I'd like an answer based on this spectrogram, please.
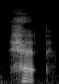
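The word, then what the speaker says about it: حاء: Ah oui, le ha, ça fait partie de ceux qui n'ont aucun équivalent en français.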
